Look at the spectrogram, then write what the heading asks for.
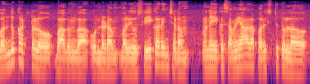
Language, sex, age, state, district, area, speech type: Telugu, male, 18-30, Andhra Pradesh, N T Rama Rao, urban, spontaneous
